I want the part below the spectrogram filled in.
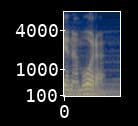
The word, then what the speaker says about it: enamora: And note how the stress changes on the syllable here when we conjugate. Se enamora, okay, versus enamorarse.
